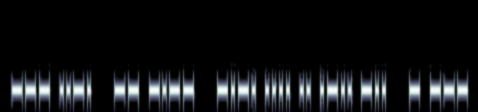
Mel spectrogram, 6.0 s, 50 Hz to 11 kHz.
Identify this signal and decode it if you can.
Morse code, heard as a keyed tone, about 27 wpm, 700 Hz. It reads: OF MY CHILD TO
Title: Sentences from Top 1000 Words - Review Part 3 - 28wpm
